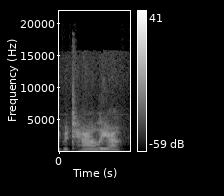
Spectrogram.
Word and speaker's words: Battaglia: And that is Tammy Battalia. And hopefully I'm saying her name right. I've heard that the G is silent.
